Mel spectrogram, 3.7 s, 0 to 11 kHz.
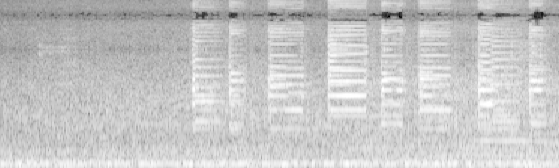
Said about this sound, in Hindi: बस आ ही रहा हूँ, 2 घंटे से ट्रैफिक में फंसा हूँ। कहाँ ट्रैफिक नहीं है, तुम कहाँ से आए हो? हाँ मुदर्रिस हाईवे। हाँ लेकिन नहीं नहीं, मैं सदर पर हूँ, यहाँ तो कयामत आई है, 8-10 गाड़ियाँ एक दूसरे से टकरा गई हैं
